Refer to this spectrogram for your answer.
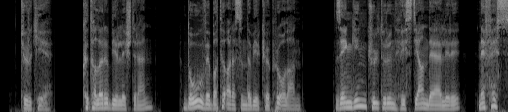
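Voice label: Turkish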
